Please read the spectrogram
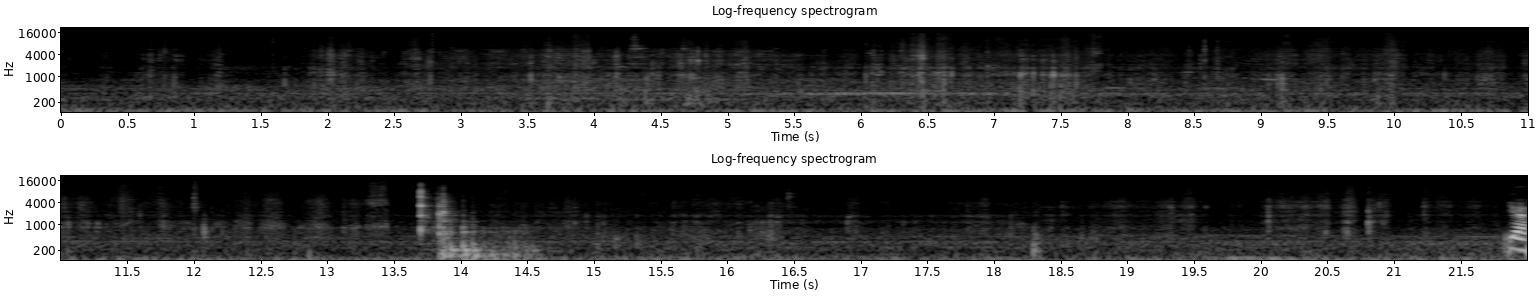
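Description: Faint rustling and scraping of a fabric cap with attached hair and its nylon webbing ties being handled and pulled tight, with one brief louder sound about two-thirds of the way through.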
